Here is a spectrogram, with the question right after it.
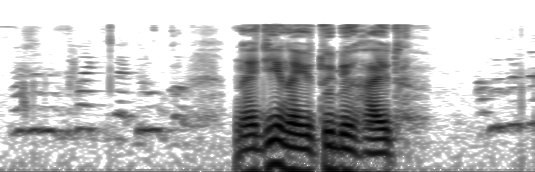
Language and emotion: Russian, neutral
